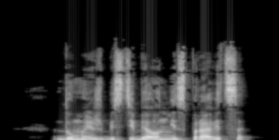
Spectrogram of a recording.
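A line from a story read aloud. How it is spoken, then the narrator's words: Chuckling. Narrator (Russian): хохотнул Ричлис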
